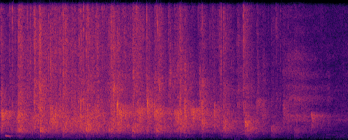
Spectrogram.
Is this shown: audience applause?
yes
